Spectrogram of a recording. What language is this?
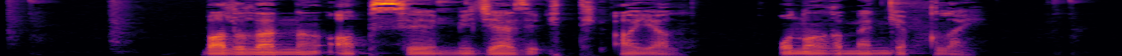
Uyghur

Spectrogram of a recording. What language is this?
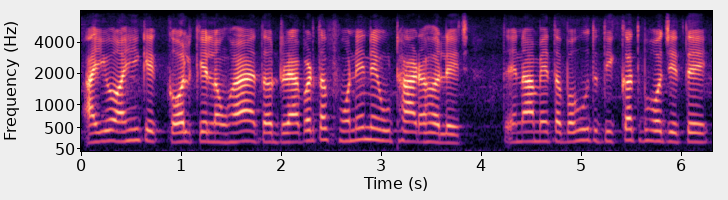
Maithili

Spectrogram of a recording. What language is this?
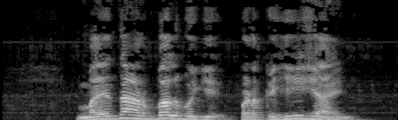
Kohistani Shina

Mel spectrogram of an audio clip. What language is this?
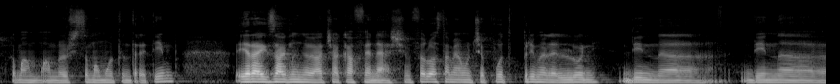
Romanian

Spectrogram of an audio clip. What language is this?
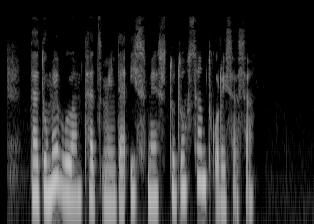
Georgian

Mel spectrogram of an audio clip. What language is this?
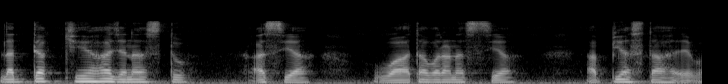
Sanskrit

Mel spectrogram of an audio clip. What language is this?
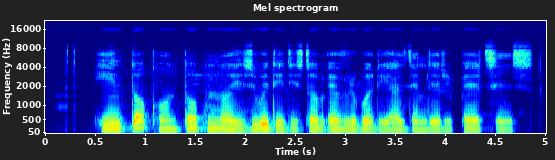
Nigerian Pidgin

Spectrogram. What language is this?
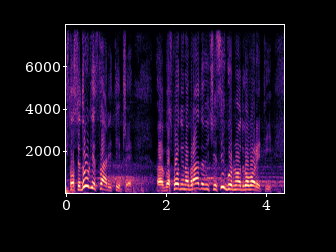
Serbian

